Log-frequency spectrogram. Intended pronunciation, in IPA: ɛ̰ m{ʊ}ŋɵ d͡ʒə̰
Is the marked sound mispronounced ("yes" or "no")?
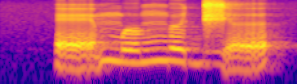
no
